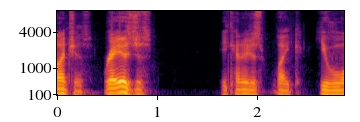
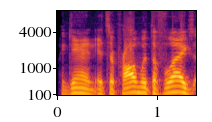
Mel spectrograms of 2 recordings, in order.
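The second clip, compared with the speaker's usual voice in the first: ordinary talk, nothing marked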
